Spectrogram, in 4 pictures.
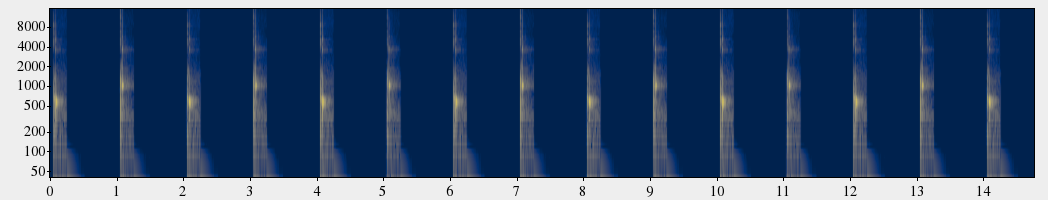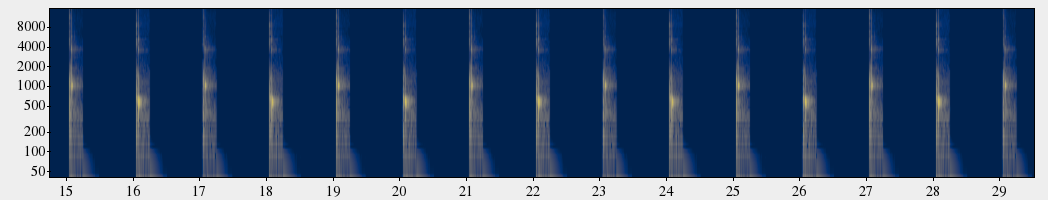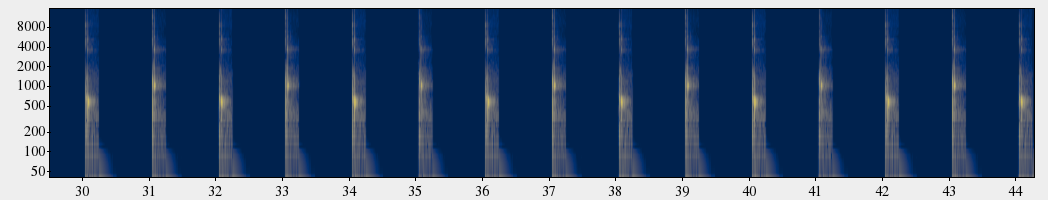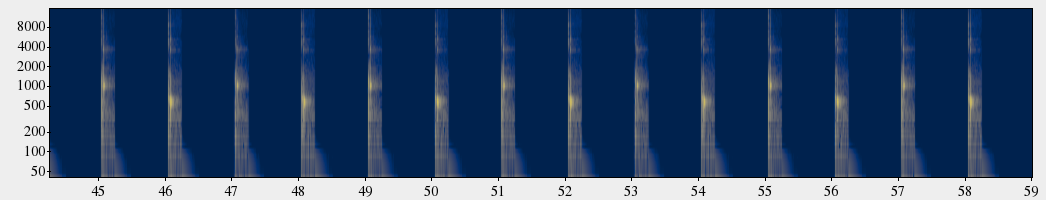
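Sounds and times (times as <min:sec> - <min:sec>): clock ticking: 0:33.0 - 0:33.3, 0:39.0 - 0:39.3, 0:43.0 - 0:43.3, 0:45.0 - 0:45.3, 0:47.0 - 0:47.3, 0:49.0 - 0:49.3.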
